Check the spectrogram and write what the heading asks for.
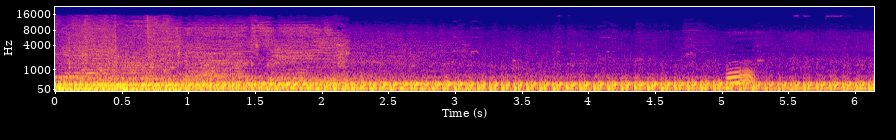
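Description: Kawasaki KFX 700 V-Force quad's V-twin engine running with wind and track rush for the first two seconds. The rush then drops away, leaving the engine's steady low pulsing. A singing voice from background music comes in near the end.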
